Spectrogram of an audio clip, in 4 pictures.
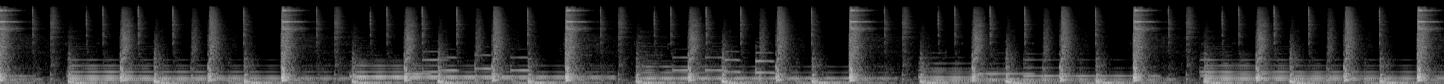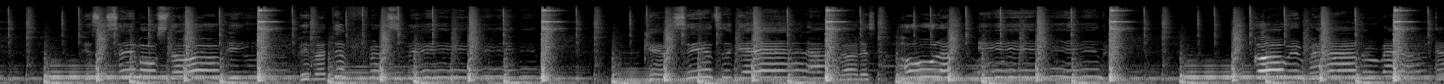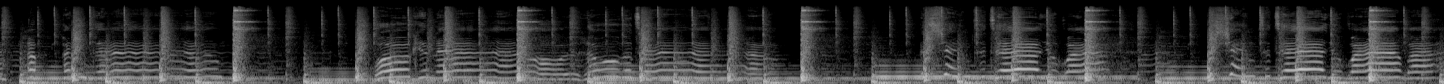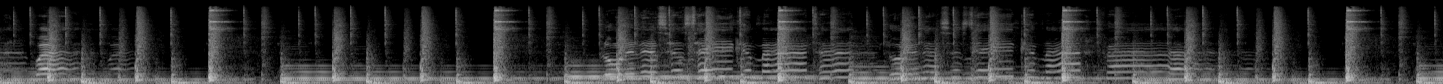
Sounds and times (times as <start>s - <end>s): Music: 0.0s - 57.7s.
